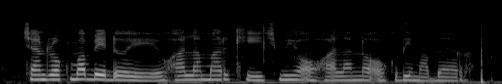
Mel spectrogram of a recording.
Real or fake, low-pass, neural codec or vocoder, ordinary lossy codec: real; 7.2 kHz; none; none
